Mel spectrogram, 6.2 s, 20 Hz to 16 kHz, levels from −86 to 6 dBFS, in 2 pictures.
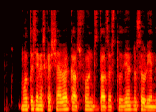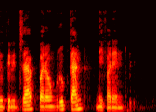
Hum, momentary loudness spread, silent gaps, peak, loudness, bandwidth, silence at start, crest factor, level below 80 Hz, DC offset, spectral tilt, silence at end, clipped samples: none; 8 LU; none; -6 dBFS; -28 LUFS; 11.5 kHz; 0.4 s; 22 dB; -64 dBFS; under 0.1%; -6 dB/octave; 0.5 s; under 0.1%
